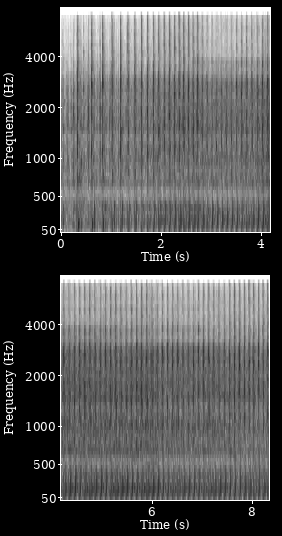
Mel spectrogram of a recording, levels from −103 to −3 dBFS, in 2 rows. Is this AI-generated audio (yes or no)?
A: no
